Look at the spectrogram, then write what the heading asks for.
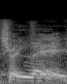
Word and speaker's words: Chile: days we went to Chile Chile let me pronounce it correctly Chile Chile I just Chile dogs that's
